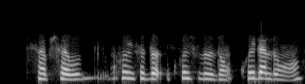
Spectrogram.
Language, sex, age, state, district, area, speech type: Bodo, female, 45-60, Assam, Kokrajhar, rural, conversation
